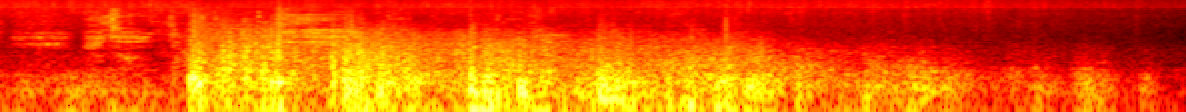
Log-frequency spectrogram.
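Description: Rough rumbling and rustling of the camera's microphone being handled and rubbed against fabric. It starts suddenly about a second in and fades out.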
